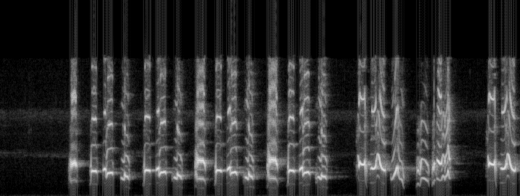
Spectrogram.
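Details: Sooty-headed bulbul singing densely and energetically, meant to draw wild bulbuls and tutor birds at home; rapid strings of bright, warbled chirps with falling inflections, broken by brief pauses and rising again, clean background.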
